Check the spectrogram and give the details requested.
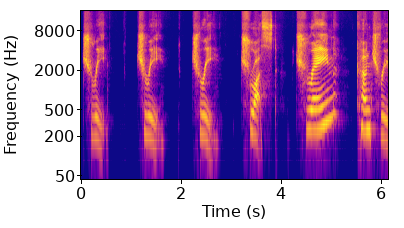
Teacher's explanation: the R so instead of pronouncing it up here TTT you pull the tongue in a little bit and you pronounce it further back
